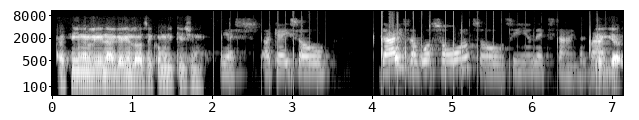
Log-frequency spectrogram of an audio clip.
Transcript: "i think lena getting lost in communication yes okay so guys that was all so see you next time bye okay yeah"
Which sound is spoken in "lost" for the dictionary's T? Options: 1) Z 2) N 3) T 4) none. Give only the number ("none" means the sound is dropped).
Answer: 4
